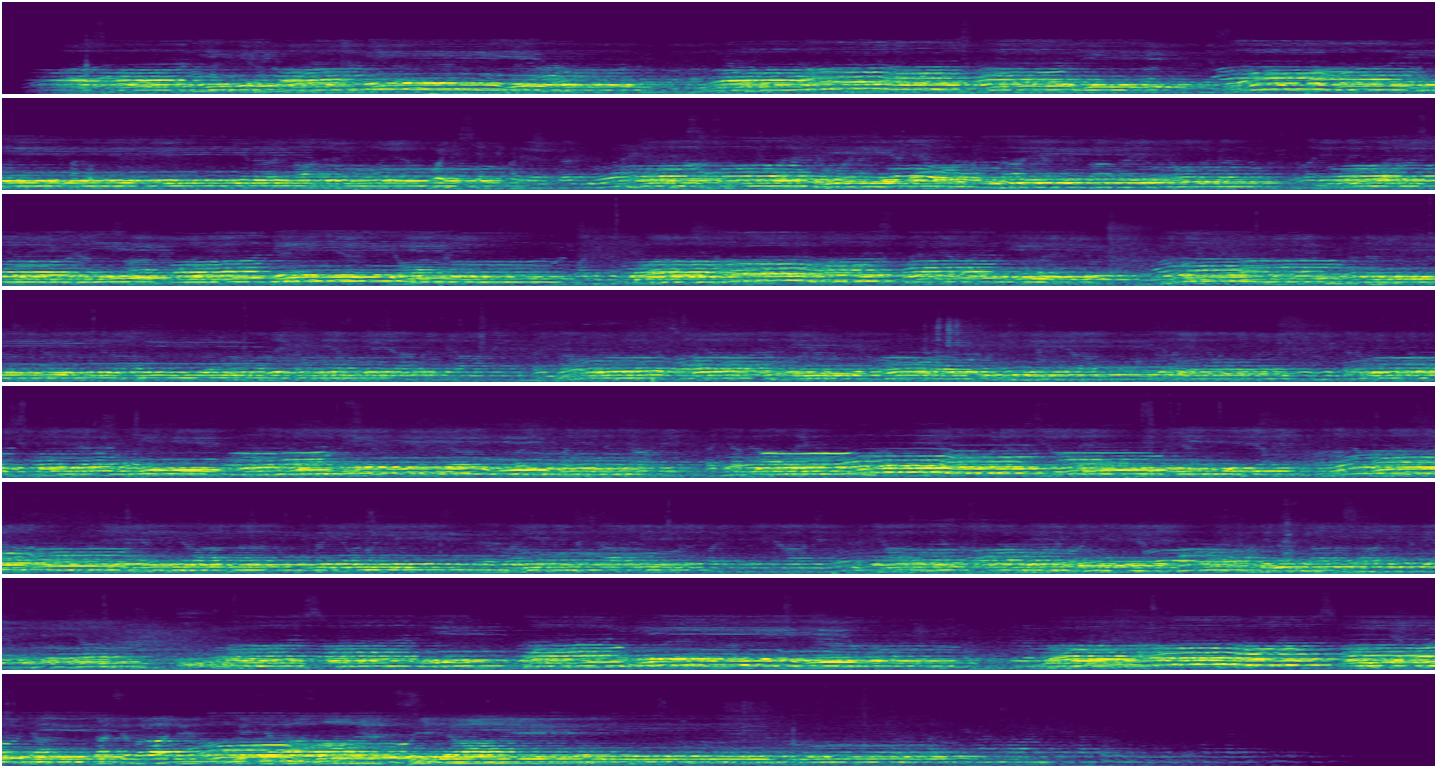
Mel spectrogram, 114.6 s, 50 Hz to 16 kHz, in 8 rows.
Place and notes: St. Petersburg, Russia - Lord have mercy! The song in the Alexander Nevsky Monastery.
Alexander Nevsky Monastery.
The Alexander Nevsky Monastery complex is home to some of the oldest buildings in the city, as well as to cemeteries which contain the graves of some of the giants of Russian culture, including Tchaikovsky, Dostoevsky, and Glinka.
I love this monastery. I like to be there. The serenity and beauty come to the soul in this place.
Recored with a Zoom H2.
